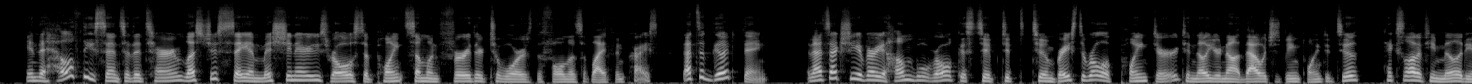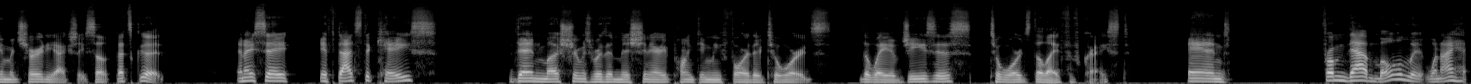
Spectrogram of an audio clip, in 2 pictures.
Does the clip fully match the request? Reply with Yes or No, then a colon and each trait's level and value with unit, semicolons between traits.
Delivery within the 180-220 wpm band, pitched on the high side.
No: average, 200 wpm; medium, 140 Hz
